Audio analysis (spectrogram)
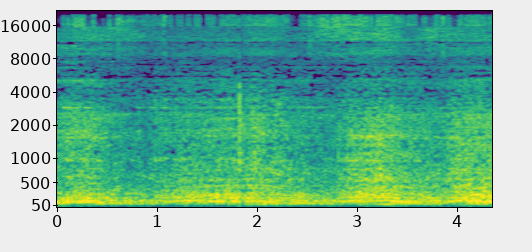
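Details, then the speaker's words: TVS NTorq 125cc scooter at 4318 km after repairing loose magneto nut: smooth even single-cylinder idle with steady low putter, no knocks or rattles. Normal idle after repair. "अब इसका sound सुनाऊंगा sound सुन सकते हैं थोड़ा भी sound नहीं है before sound अभी आफ्टर का"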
